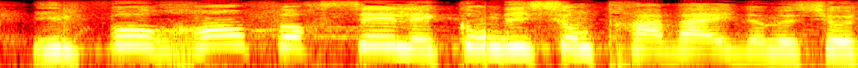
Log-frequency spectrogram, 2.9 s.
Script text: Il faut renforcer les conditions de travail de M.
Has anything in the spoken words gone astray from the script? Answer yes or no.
no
